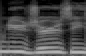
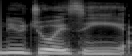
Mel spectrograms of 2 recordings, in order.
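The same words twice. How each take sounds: First: It is said in a plain local accent. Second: It is said in an imitated Boston-like accent. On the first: This is how locals say it. The speaker calls it right. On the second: This is how outsiders say it. The speaker calls it wrong.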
